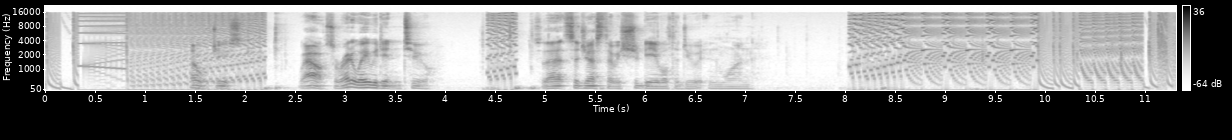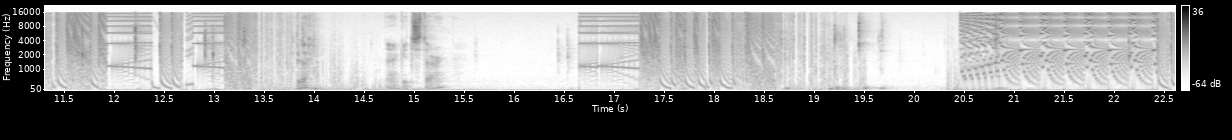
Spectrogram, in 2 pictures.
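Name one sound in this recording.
Electronic arcade game effects beep, zap and whine in rapid bursts.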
